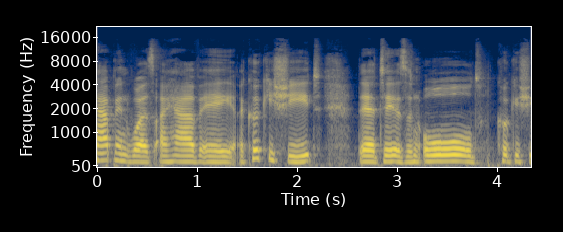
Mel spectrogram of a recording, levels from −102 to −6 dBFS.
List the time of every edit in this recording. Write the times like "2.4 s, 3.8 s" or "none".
1.4 s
